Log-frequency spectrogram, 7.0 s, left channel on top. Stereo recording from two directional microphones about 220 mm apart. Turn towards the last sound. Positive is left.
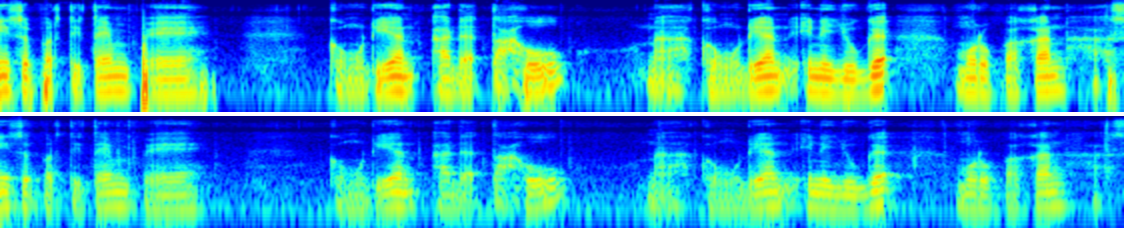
turn(degrees=40)  # may be behind; listen again after turning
